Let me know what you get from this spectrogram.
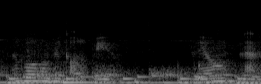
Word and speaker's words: León: Entonces, es una obra de arte escuchar a cantar a Leo Larregui. Eh, se llama Leo. ¿Cómo se transcribe? ¿Cómo se escribe? Leo. – León.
